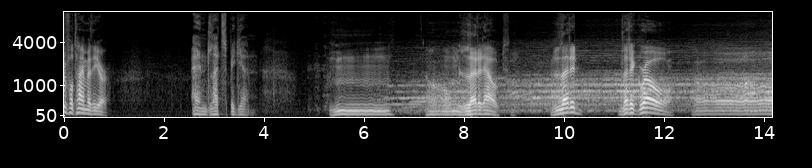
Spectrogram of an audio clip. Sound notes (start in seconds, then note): 5.3 he begins humming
